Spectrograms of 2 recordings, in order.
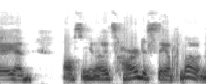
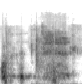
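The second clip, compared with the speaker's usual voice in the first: soft breathy laugh; 12 semitones higher, 5 dB quieter than usual. Real, not acted. Guest ends her topic.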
